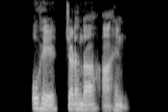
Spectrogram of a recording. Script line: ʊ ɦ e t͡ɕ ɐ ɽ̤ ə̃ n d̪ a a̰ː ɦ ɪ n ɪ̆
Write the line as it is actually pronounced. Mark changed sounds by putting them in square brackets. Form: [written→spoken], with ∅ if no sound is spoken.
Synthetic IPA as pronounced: ʊ ɦ e t͡ɕ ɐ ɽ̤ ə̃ n d̪ a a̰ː ɦ ɪ n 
